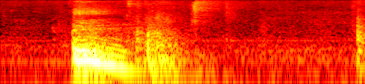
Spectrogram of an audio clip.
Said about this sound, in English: Jesus Christ, this cough is hitting me out of nowhere.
